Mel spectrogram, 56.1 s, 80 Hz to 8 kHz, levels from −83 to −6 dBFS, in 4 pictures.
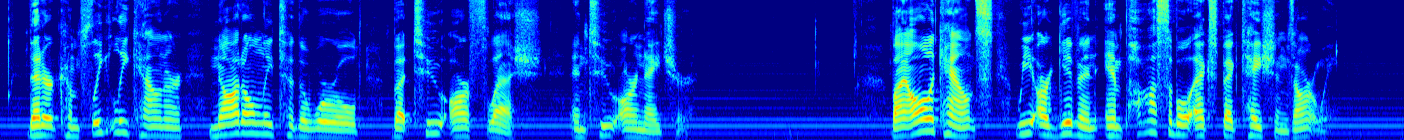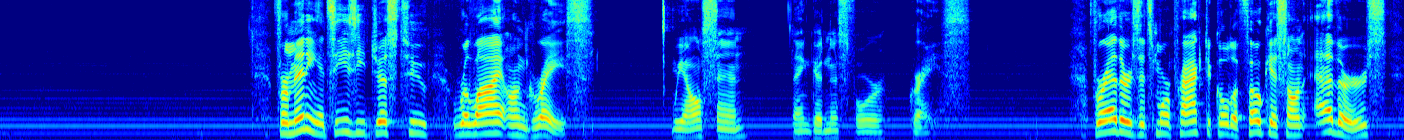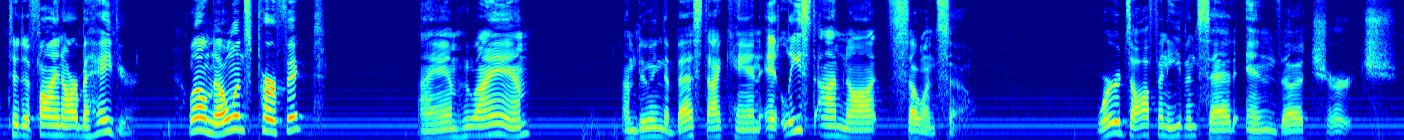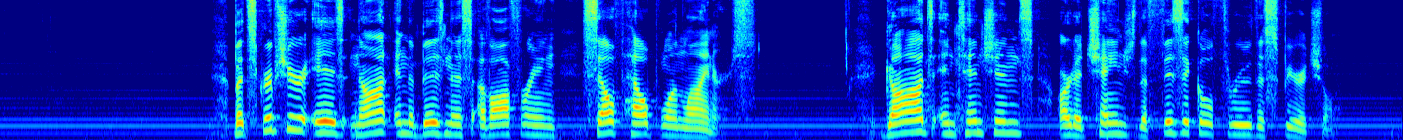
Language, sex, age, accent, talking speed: English, male, 40-59, American, 110 wpm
